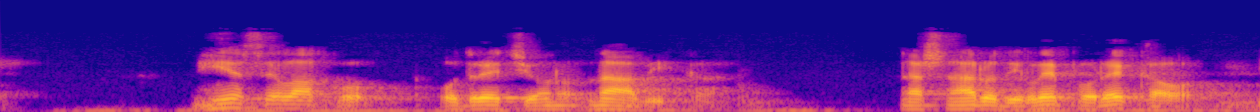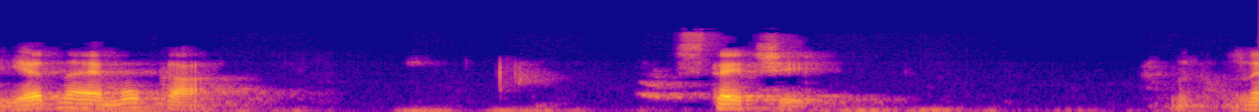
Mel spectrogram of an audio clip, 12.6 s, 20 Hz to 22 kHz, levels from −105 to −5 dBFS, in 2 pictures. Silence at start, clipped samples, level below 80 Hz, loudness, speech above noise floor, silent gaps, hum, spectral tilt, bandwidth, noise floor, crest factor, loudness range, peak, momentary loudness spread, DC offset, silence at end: 0 s; under 0.1%; -50 dBFS; -25 LUFS; 40 dB; none; none; -5.5 dB/octave; 8 kHz; -65 dBFS; 24 dB; 6 LU; -4 dBFS; 22 LU; under 0.1%; 0 s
